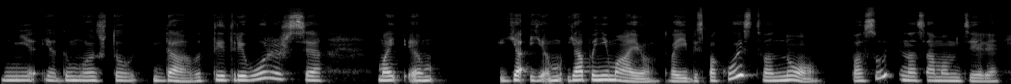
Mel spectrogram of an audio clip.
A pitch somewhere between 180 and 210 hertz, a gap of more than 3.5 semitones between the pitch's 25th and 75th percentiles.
No: medium, 185 Hz; average, 3.0 semitones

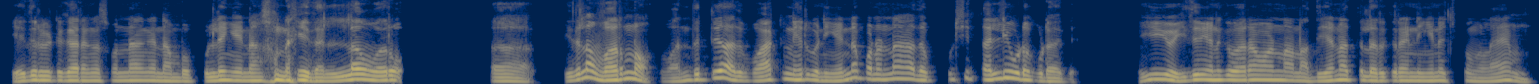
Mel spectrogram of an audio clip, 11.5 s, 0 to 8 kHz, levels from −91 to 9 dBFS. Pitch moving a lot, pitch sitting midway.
No: average, 3.7 semitones; medium, 150 Hz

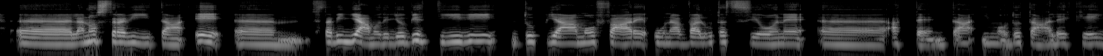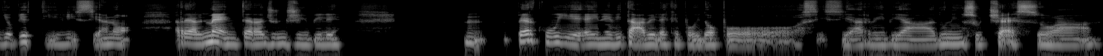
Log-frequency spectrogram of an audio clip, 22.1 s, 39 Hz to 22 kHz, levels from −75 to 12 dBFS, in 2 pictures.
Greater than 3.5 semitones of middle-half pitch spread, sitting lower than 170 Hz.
Yes: average, 3.9 semitones; medium, 155 Hz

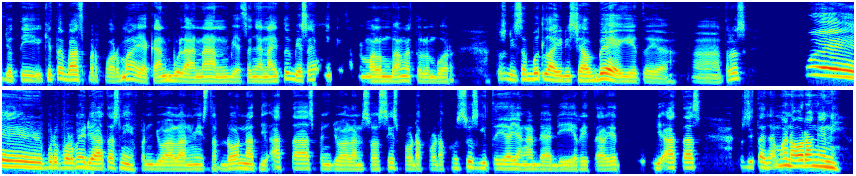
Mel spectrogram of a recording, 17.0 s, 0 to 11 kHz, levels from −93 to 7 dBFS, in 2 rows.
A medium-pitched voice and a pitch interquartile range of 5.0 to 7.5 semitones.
Yes: medium, 145 Hz; wide, 5.5 semitones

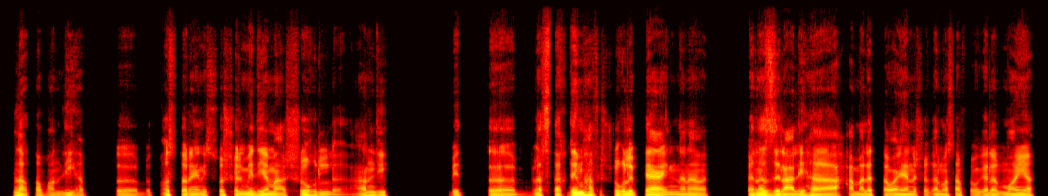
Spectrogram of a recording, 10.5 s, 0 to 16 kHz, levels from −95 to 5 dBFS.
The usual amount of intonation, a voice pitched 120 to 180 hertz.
No: average, 3.1 semitones; very low, 95 Hz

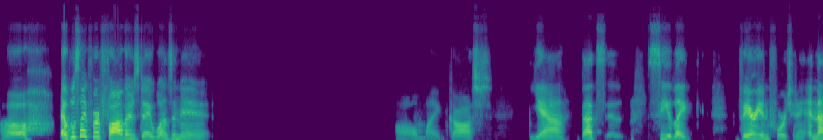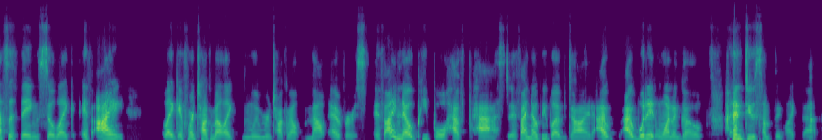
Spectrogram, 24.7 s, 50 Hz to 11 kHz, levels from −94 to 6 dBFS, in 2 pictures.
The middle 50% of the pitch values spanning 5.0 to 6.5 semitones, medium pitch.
No: wide, 5.6 semitones; high, 200 Hz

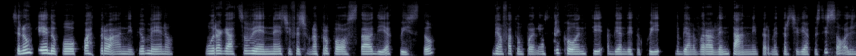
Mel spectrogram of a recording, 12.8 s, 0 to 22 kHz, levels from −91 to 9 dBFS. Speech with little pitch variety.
Yes: narrow, 2.0 semitones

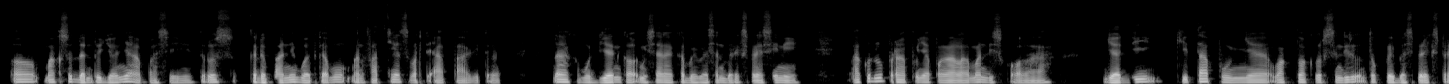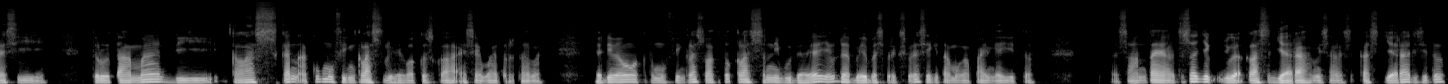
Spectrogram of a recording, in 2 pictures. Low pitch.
Yes: very low, 95 Hz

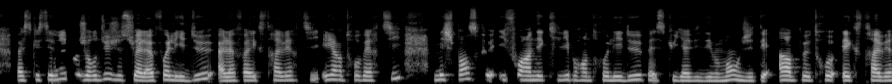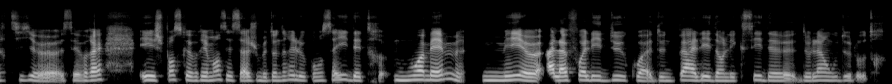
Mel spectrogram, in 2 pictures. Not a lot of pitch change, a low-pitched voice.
No: narrow, 2.2 semitones; high, 195 Hz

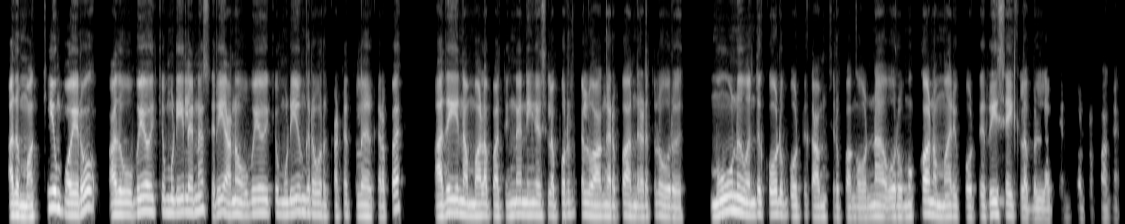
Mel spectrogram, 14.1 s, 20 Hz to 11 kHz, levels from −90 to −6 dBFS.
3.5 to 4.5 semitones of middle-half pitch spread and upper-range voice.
No: average, 3.9 semitones; low, 125 Hz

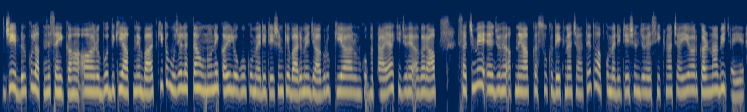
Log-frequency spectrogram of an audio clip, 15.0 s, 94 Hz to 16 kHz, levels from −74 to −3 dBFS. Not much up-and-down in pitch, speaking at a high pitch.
Yes: narrow, 2.0 semitones; high, 245 Hz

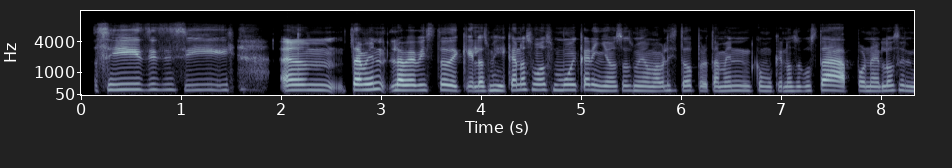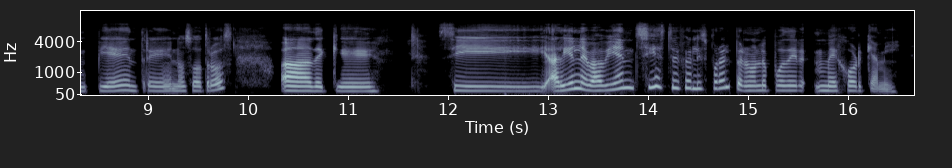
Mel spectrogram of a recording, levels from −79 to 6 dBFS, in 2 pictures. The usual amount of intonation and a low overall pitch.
No: average, 3.2 semitones; high, 210 Hz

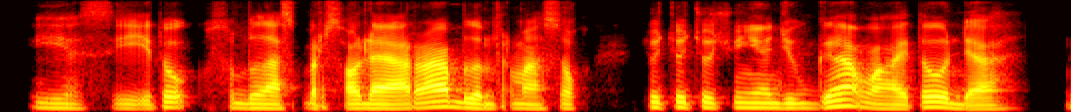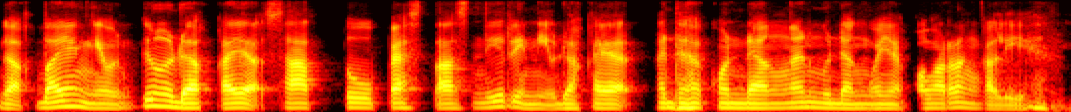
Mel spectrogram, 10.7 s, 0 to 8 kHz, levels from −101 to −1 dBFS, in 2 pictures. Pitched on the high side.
No: low, 120 Hz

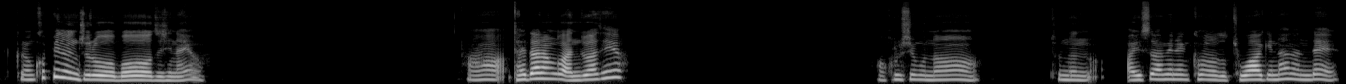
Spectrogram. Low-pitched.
No: high, 220 Hz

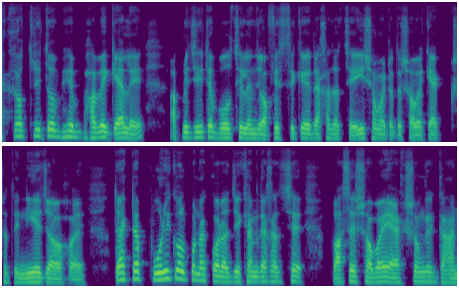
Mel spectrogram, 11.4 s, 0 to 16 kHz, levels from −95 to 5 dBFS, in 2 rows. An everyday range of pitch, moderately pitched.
No: average, 3.6 semitones; low, 125 Hz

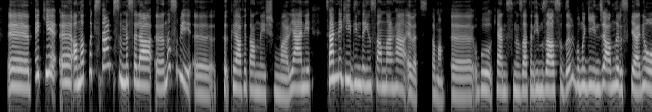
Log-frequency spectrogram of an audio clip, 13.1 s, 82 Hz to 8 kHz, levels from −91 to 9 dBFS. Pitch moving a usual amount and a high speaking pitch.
Yes: average, 4.3 semitones; high, 225 Hz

